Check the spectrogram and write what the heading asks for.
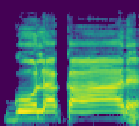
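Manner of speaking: गोलाकार very slow, all vowels stretched; joined-up demonstration. Shown as a demonstration. Teacher blending the letters for learners, गोलाकार slowly drawn out. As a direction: draw out गोलाकार, especially कार. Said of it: "तो मिलके बन जाएगा".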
